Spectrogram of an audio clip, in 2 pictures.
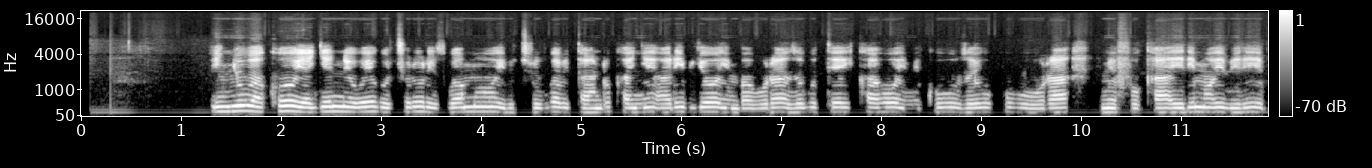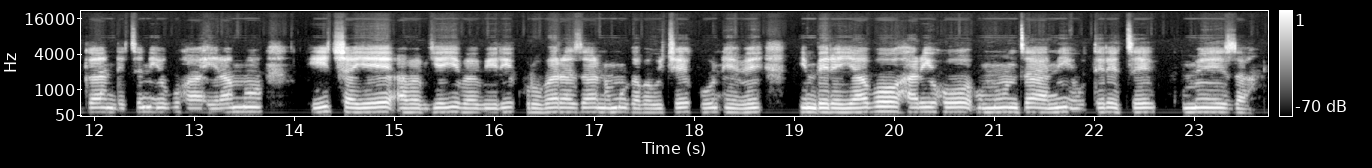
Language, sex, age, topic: Kinyarwanda, female, 25-35, finance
